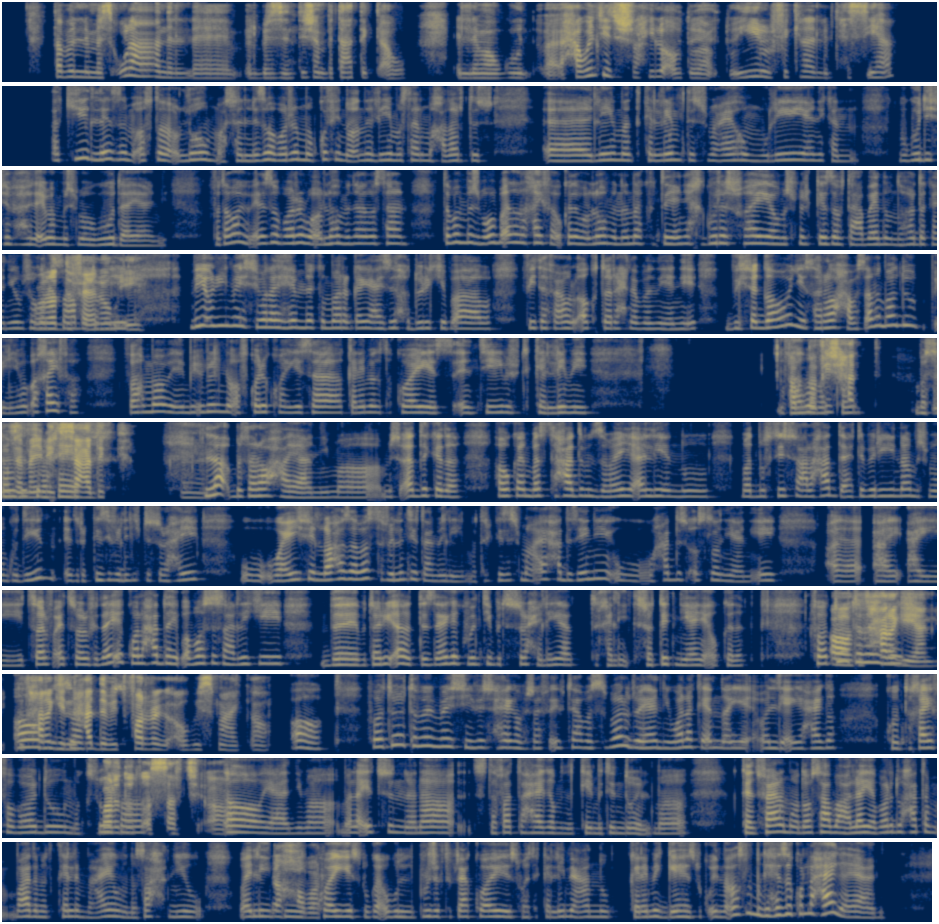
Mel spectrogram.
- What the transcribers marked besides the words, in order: in English: "الpresentation"; other background noise; tapping; sniff; in English: "والproject"
- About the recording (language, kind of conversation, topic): Arabic, advice, إزاي أتغلب على خوفي من الكلام قدّام الناس في الشغل أو في الاجتماعات؟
